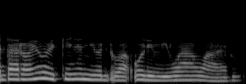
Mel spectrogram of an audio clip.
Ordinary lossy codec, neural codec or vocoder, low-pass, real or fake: none; codec, 16 kHz, 8 kbps, FreqCodec, smaller model; 3.6 kHz; fake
